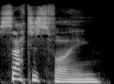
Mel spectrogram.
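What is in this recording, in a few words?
"satisfying", English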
